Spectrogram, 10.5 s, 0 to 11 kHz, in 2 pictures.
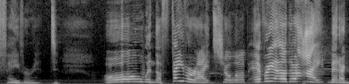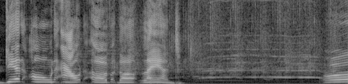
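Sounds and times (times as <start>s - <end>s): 
speech: 0.1s - 1.0s, 1.6s - 8.2s, 10.1s - 10.4s
audience clapping: 6.7s - 10.4s.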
